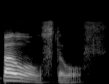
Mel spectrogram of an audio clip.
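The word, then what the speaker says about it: Boellstorff: Tom Bolstorff, I think. Bolstorff, yes. That's how you pronounce it.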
